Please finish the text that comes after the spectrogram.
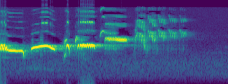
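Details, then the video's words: Clear, melodious whistled phrase of a common blackbird, with smooth rising and falling notes, trailing off into a thin, high twittering finish. "Common Blackbird Call/Song/Sound - Chirping/Singing Birds"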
